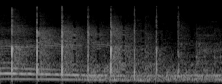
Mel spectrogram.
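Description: A man's voice holding one long note that slowly falls in pitch, over sharp hand taps at about four a second, patting out mock applause on the body of a classical guitar.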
